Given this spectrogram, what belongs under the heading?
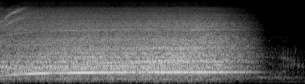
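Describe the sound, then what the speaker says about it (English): A household vacuum cleaner running steadily and loud close by, used to clean inside a furnace's cold air return, a constant whine that holds for about two and a half seconds before cutting off. "I'm going to turn the vacuum cleaner on."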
